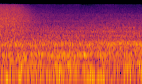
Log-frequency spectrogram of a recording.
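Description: Train pulling away from a station platform in Japan, a loud, close rolling rumble with rail noise and a hissing wash, steady for the whole stretch and free of talk.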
